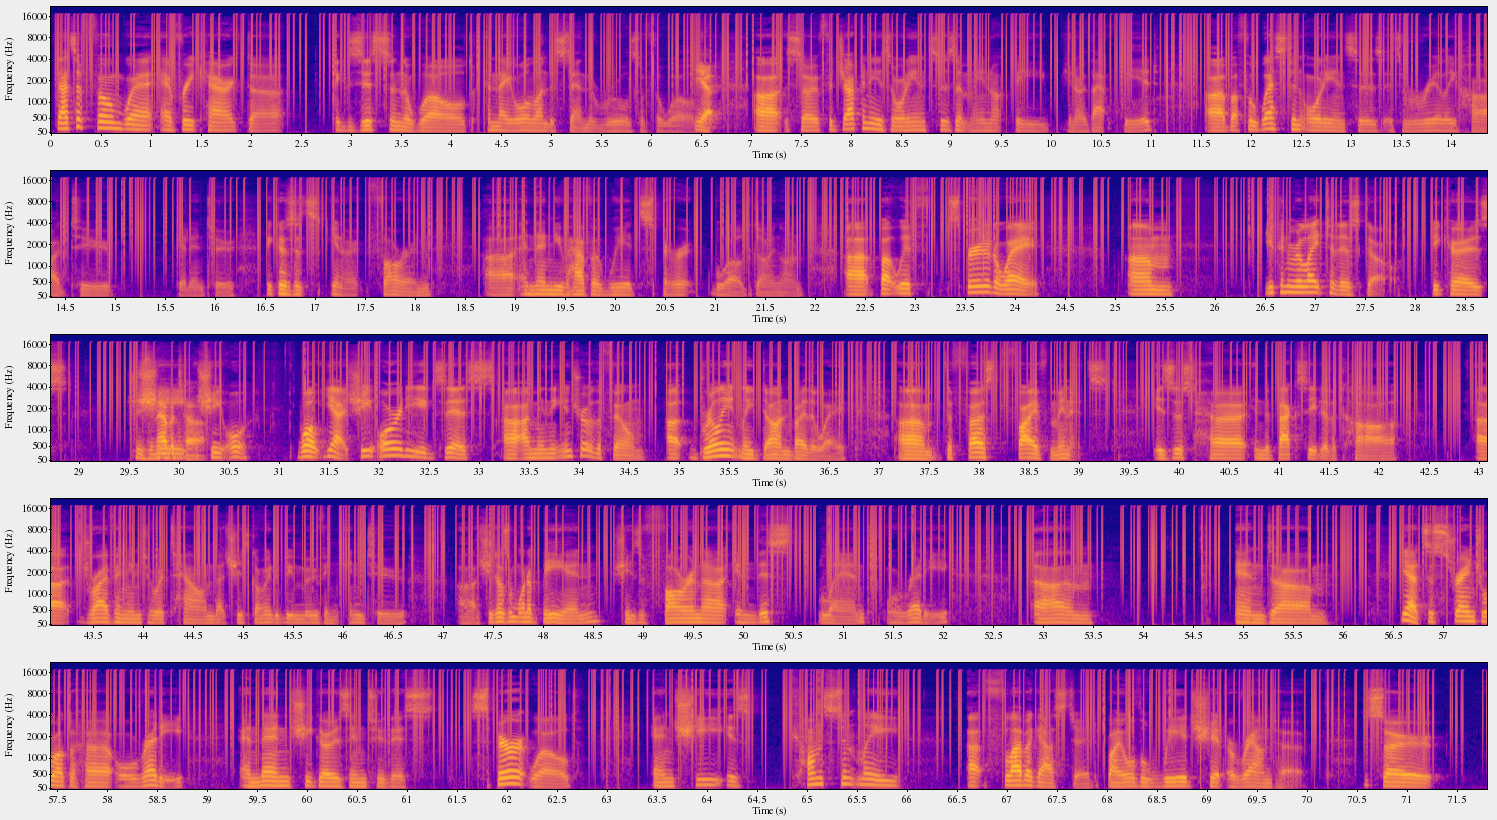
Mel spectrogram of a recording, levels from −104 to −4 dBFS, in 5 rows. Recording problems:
crackle, like an old record; loud; 7 dB below the speech

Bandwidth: 17.5 kHz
